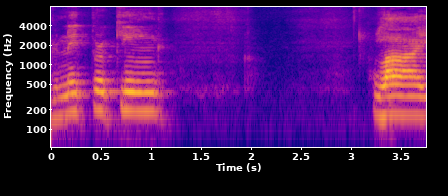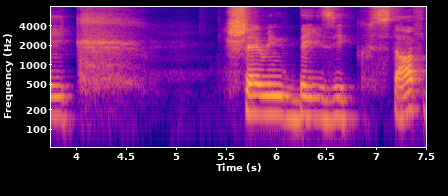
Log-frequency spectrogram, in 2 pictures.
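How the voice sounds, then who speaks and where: Slow, halting woman. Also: lowish voice, mellow. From Croatia. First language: Italian. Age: 40s. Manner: halting, searching for words, many restarts. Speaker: IT specialist. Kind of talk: casual monologue to camera.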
